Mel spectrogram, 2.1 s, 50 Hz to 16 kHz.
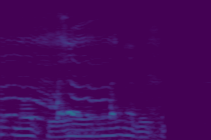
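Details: Infant, likely with bronchiolitis during a respiratory physiotherapy session (an 8-month-old girl is treated in this segment), cries with wavering, tonal wails for about a second and a half before the sound cuts off abruptly.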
